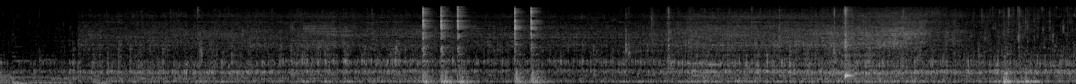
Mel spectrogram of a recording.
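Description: Pots of food cooking on an electric hob, a steady sizzling hiss, with a few sharp clinks about halfway through and one more near the end.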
